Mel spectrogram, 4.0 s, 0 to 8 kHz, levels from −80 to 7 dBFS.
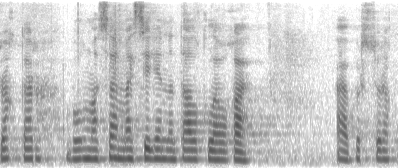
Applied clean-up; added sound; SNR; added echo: none; none; none; none.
